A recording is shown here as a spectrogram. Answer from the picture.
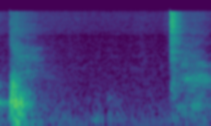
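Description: A man's short, forceful breaths out during exercise: one just after the start and a sharper, hissy one near the end, with near silence between them.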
